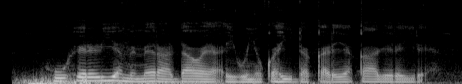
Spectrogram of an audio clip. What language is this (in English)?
Kikuyu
